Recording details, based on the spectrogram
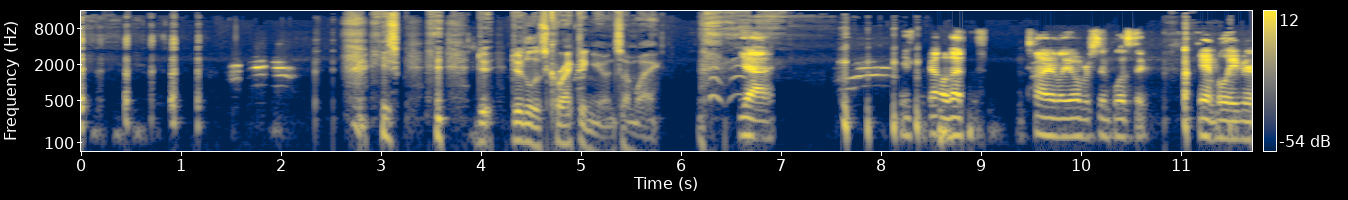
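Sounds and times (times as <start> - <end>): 
speech: 0.0 - 0.5, 2.7 - 7.0, 7.6 - 11.6
laughter: 0.0 - 1.2, 2.4 - 4.8, 6.2 - 6.9, 7.6 - 8.8, 10.8 - 11.6
cat meowing: 7.6 - 8.4.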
